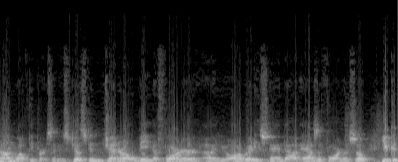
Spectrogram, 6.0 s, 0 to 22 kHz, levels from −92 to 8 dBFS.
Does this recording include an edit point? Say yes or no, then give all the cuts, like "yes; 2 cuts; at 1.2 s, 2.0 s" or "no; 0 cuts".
no; 0 cuts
